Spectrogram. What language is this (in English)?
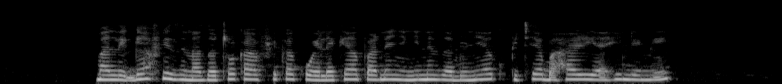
Swahili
